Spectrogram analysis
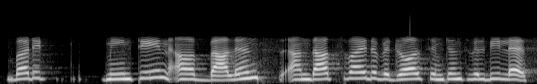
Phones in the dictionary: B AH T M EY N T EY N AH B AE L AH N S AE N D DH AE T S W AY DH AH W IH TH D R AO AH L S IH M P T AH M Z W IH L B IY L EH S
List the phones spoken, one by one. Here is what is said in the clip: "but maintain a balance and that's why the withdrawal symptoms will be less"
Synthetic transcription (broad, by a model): B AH T M EY N T EY N AH B AE L AH N S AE N D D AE T S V AY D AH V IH D R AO L S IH M T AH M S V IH L B IY L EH S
